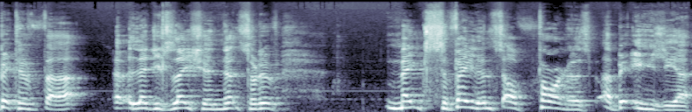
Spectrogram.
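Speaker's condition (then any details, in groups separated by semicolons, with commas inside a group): Cerebral palsy; back surgery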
